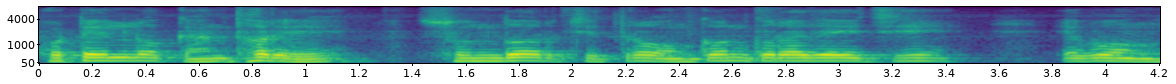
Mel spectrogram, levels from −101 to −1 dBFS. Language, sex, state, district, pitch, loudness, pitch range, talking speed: Odia, male, Odisha, Malkangiri, 150 Hz, -17 LUFS, 140-160 Hz, 130 wpm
